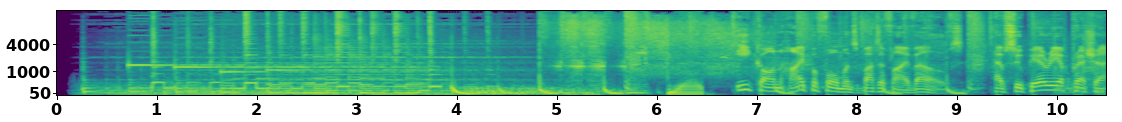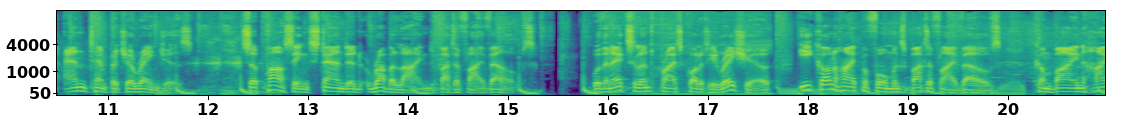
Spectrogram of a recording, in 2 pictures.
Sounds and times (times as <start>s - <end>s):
Dubstep: 4.8s - 14.5s, 16.2s - 20.9s
Speech: 6.8s - 20.9s.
